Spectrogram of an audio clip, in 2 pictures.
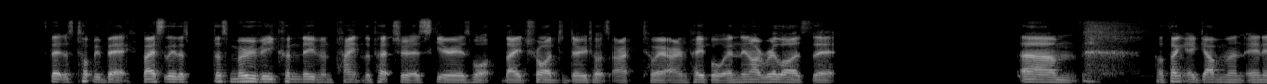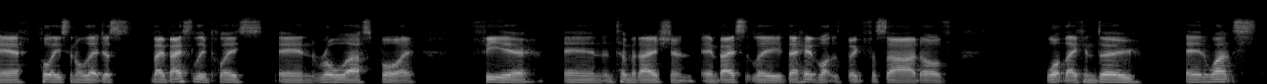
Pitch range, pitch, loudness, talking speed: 105-115 Hz, 110 Hz, -30 LUFS, 165 wpm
